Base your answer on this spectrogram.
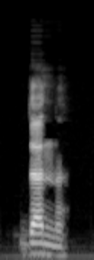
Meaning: dan
- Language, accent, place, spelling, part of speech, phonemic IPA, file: French, France, Lyon, dan, noun, /dan/, LL-Q150 (fra)-dan.wav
